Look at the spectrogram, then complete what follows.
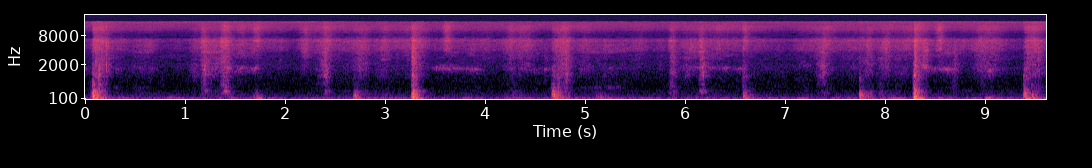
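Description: Dull thuds of a person doing burpees on a carpeted floor, hands and feet landing as he drops down and jumps back up, the loudest every one to four seconds, with hard breathing between them.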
